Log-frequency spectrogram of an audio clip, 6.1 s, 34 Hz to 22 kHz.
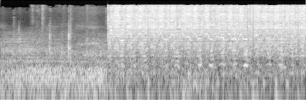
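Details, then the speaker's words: Rebuilt Nissan RB25 engine, first start: crank angle sensor unplugged to prime oil, so the starter churns steadily at a brisk, even beat without firing; the later no-start was traced to an unattached wire. "so I'm gonna prime the engine first so I've unplugged the crank angle sensor and that'll allow me to like crank it over"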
